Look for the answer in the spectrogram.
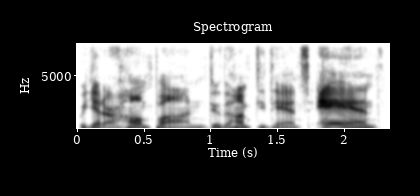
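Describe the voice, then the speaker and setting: A man co-hosting a sports radio show, talking in an energetic, jokey way about baseball and pop culture. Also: medium pitch, normal speed, dry recording, clean studio sound. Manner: energetic, hyped, jokey rhymes. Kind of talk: casual sports talk show banter.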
